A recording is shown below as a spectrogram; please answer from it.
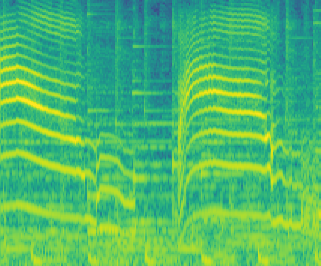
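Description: Cat meowing as a sound effect, two drawn-out, clear meows, close and loud, the second rising sharply before tailing off, with no talking.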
